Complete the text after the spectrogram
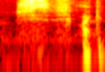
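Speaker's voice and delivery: breathy confiding whisper. Retold or imitated. Whispering to Mark to coax him. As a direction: lean in and whisper it.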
